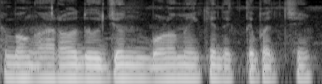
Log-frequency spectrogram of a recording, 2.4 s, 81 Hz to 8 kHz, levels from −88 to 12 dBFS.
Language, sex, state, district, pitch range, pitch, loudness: Bengali, male, Assam, Hailakandi, 110-115 Hz, 115 Hz, -14 LUFS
